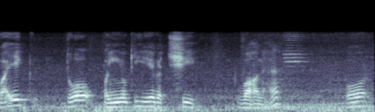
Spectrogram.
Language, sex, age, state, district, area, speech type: Urdu, male, 30-45, Uttar Pradesh, Muzaffarnagar, urban, spontaneous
